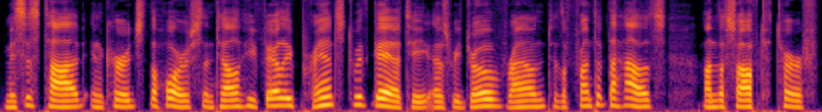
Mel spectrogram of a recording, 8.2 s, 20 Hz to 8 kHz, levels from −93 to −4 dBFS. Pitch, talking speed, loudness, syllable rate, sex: 175 Hz, 180 wpm, -19 LUFS, 4.5 syllables/s, male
